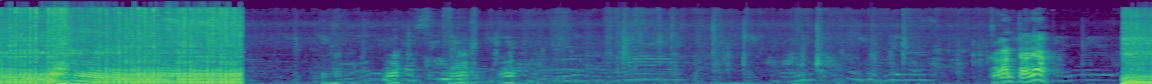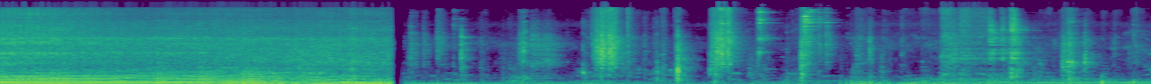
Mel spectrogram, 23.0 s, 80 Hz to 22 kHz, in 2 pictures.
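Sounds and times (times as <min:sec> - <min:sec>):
small petrol engine running: 0:00.0 - 0:02.4, 0:11.2 - 0:15.5
clinks and knocks: 0:15.6 - 0:23.0.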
